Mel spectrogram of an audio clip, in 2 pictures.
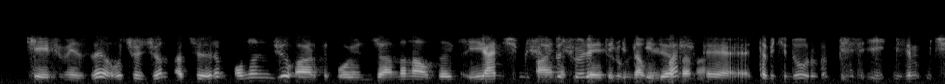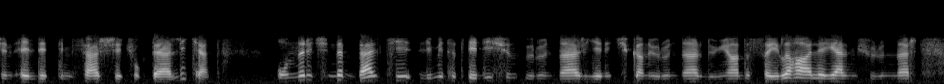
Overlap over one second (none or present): present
